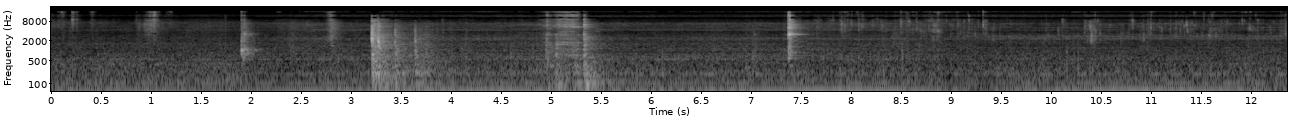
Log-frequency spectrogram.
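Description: A few separate clunks and clinks of a metal cooking pan and utensils being handled, the loudest about three seconds in, over a low steady hum.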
